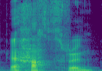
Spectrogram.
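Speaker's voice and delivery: Ehathron lisped, th in the middle, soft. Shown as a demonstration. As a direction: lisp the word Ehathron gently. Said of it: "I'm doing it with a bit of a lisp".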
